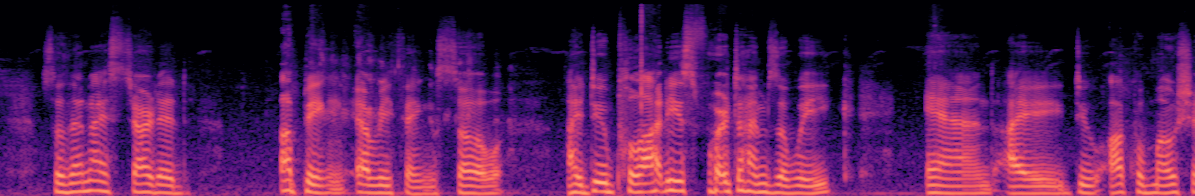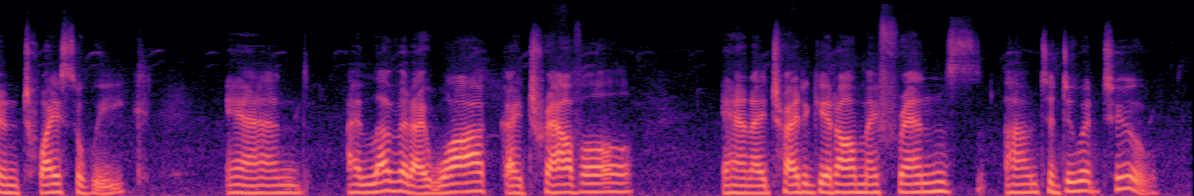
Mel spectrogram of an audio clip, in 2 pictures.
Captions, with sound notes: So then, I started upping everything. So, I do Pilates four times a week! (chuckles) And, I do aquamotion twice a week. And, I love it. I walk, I travel. And I try to get all my friends to do it, too.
